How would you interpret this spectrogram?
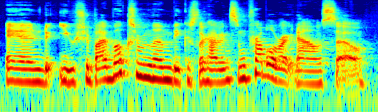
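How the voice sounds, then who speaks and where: A woman's voice: lowish voice, moderate pace, a bit bright. A young woman giving a casual, rambling book review as a vlogger, speaking candidly and informally with emphatic repeated words.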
